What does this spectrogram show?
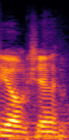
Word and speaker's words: Yorkshire: Yorkshire. The R is silent. But yeah, so the Tour de Yorkshire, big cycling event.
